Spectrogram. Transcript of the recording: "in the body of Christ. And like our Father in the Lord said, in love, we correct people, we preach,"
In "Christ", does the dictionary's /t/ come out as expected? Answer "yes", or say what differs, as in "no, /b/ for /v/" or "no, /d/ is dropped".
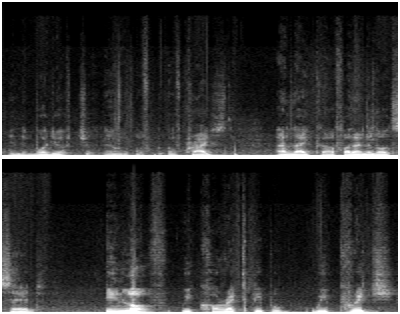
yes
